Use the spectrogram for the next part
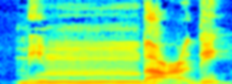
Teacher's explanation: دیکھیے ناظرین یہاں بھی نون ساکن کے بعد اقلاب کا جو با ہے حرف وہ آیا ہوا ہے، اس لیے یہاں بھی اقلاب کا قاعدہ ہوگا، گننا کر کے پڑھیں گے. یہاں بھی وقف کریں گے تو ساکن کر کے کریں گے.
